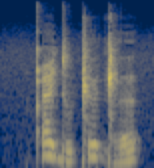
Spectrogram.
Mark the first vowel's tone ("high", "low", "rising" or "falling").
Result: falling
